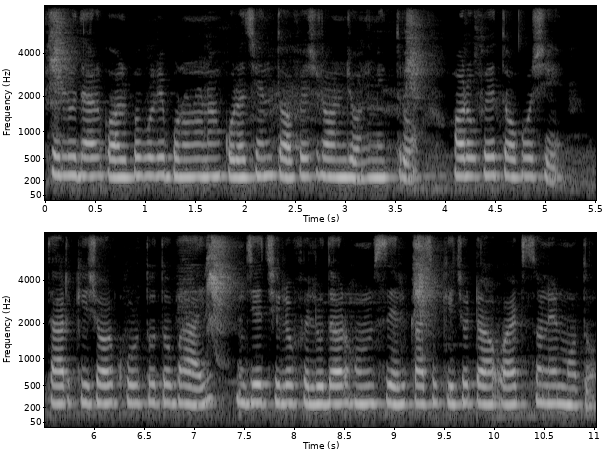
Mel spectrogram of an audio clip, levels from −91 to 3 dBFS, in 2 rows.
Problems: background sounds at intervals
